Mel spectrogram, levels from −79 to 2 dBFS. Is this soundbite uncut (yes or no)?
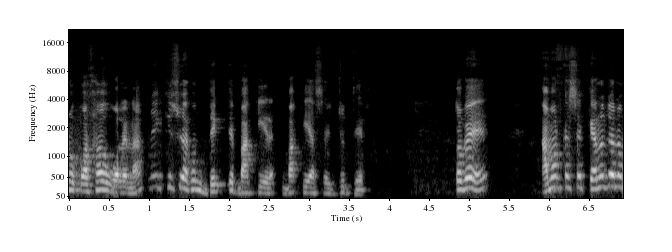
no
